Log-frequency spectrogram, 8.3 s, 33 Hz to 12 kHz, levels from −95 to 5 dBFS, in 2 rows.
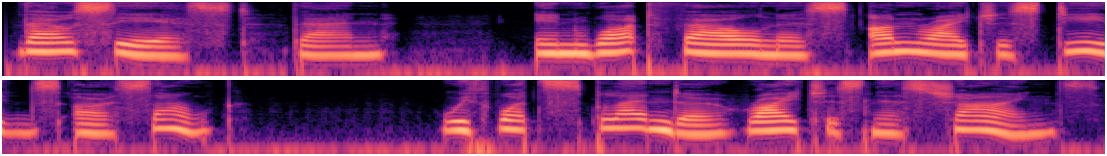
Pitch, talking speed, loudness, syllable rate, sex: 205 Hz, 110 wpm, -17 LUFS, 3.4 syllables/s, female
